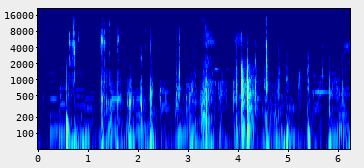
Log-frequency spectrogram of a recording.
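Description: Close-miked crunchy biting and chewing of food, with sharp crunches that are loudest about four seconds in, over soft background music.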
